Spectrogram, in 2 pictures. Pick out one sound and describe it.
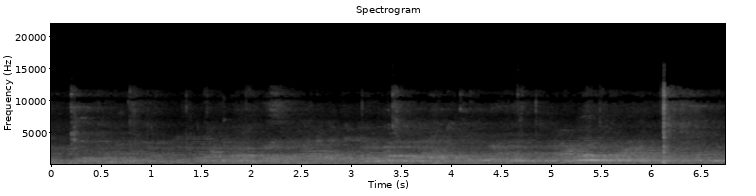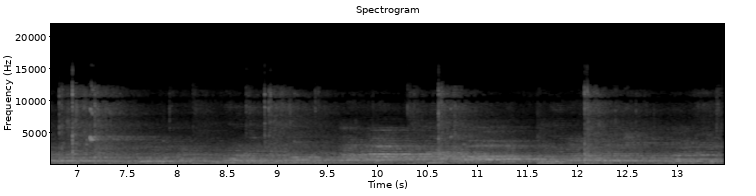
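Several men call out and chatter in a large echoing hall.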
